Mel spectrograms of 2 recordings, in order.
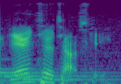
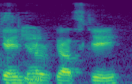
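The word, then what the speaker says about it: Genndy Tartakovsky: But, yeah, so Gendy Tartakovsky. Yeah, Darren Tartakovsky. Is that it? Did I say it right this time? Yes, Gendy Tartakovsky.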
